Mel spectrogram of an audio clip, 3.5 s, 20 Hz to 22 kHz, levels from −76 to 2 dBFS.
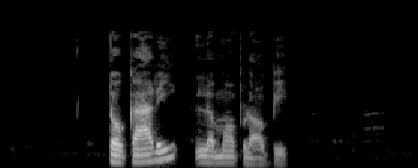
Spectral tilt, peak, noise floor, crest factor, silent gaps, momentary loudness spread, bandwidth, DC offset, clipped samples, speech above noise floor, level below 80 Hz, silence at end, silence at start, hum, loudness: -5 dB/octave; -4 dBFS; -75 dBFS; 22 dB; none; 15 LU; 11.5 kHz; under 0.1%; under 0.1%; 52 dB; -68 dBFS; 1.1 s; 0.9 s; none; -24 LUFS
